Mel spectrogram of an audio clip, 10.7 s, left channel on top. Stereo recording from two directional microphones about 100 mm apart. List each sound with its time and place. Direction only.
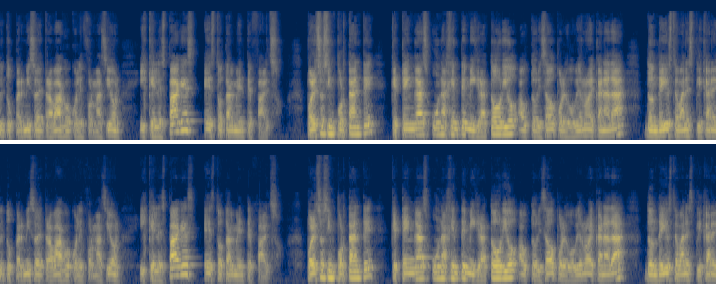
0.2 s speech: 20° left (ahead or behind)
